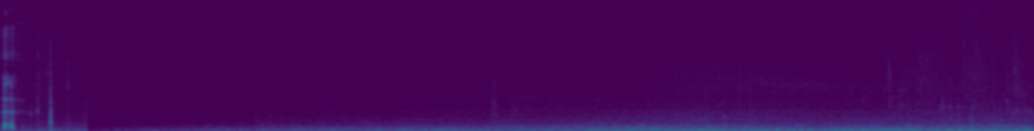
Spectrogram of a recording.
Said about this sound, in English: Well, I, I mean, yes, we are on a in a car on a highway.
